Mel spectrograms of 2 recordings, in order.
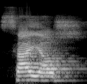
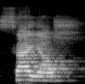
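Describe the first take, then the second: No difference in how they are said.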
